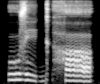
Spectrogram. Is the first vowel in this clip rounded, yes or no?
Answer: yes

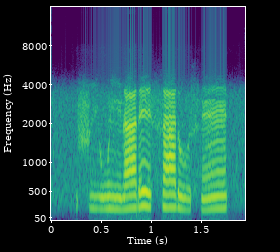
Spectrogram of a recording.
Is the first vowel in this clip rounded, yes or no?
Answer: no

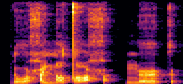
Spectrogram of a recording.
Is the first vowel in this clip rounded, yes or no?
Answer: yes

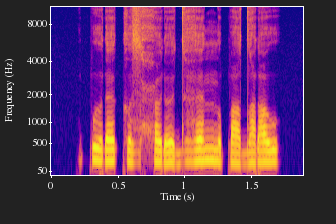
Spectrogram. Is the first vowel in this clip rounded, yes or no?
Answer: no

